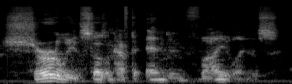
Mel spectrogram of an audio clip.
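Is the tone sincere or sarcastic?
sarcastic. It is said in a sarcastic tone.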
